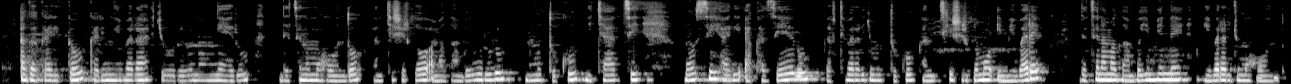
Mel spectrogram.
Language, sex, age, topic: Kinyarwanda, female, 18-24, health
